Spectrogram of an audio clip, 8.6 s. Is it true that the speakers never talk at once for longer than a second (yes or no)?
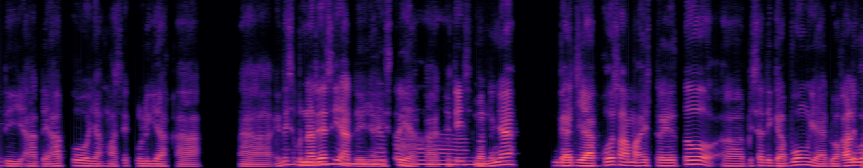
no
